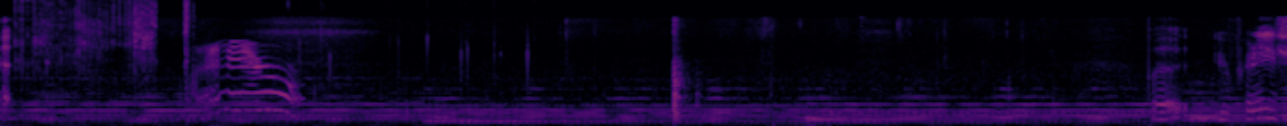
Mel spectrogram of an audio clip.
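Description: Cat in the video game No, I'm Not A Human, meowing in several drawn-out, wavering cries spread across the stretch over a low background hum, with a sharp click midway.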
